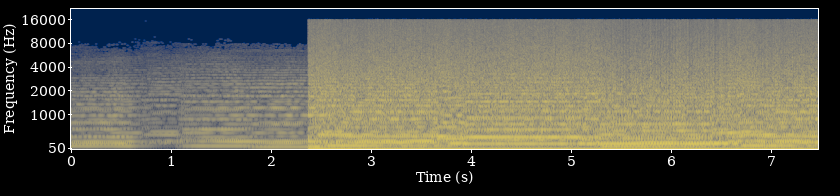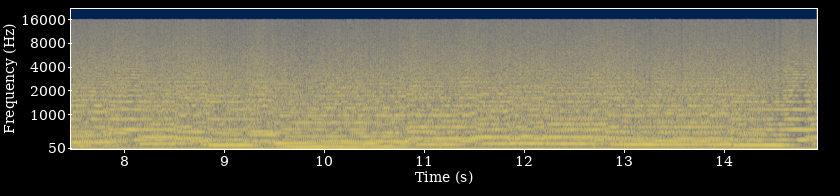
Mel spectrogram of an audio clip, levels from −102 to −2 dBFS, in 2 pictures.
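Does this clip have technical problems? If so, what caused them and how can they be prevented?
Yes. From 2.37 s to the end, an integer read as float fault: 32-bit integer samples are interpreted as 32-bit float, so output slams between silence and the clipping limit as a harsh square-wave buzz. Unlike ordinary overload distortion, it vanishes entirely in very quiet passages. Prevention: declare and check the sample format consistently between writer and reader.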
